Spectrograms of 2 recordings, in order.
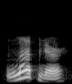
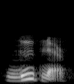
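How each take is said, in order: First: The first vowel sounds like 'tub'. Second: The first vowel does not sound like 'tub'. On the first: The speaker calls it right. "pronounce it Lubner, the correct way" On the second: The speaker calls it wrong. "most everybody pronounces my name Lubner"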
